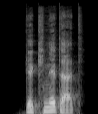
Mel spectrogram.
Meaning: past participle of knittern
- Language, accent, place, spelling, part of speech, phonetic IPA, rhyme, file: German, Germany, Berlin, geknittert, verb, [ɡəˈknɪtɐt], -ɪtɐt, De-geknittert.ogg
